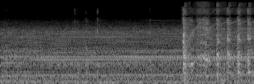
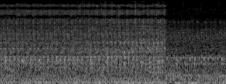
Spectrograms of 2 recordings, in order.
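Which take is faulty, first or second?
first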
